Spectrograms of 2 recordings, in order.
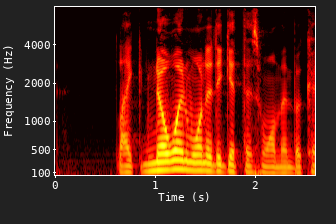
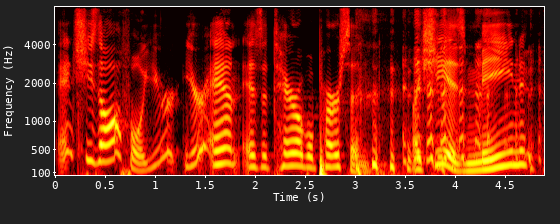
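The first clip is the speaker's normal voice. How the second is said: heated retort; 11 semitones higher, 4 dB louder than usual. Retold or imitated. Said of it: "I'm like".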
